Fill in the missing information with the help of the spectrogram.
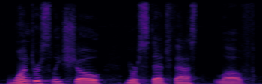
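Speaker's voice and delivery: slow, weighty reading of "Wondrously show your steadfast love"; emphasized phrase. Shown as a demonstration. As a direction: lean on "Wondrously", drawn out. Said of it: "look at this phrase".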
